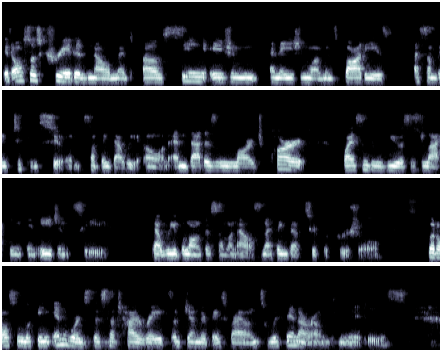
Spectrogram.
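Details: Adult woman speaking; typical speech.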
